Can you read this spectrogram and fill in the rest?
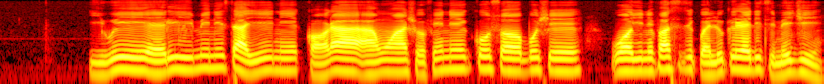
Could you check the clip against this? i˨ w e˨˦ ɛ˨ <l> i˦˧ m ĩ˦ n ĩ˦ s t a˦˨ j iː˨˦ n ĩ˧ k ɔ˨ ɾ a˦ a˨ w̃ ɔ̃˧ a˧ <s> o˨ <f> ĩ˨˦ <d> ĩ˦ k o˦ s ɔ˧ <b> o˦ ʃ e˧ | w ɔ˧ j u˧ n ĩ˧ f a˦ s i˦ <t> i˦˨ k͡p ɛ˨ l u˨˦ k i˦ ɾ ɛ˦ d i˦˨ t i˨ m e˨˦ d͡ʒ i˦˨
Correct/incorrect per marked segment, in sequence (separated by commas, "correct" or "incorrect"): incorrect, incorrect, correct, incorrect, correct, correct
